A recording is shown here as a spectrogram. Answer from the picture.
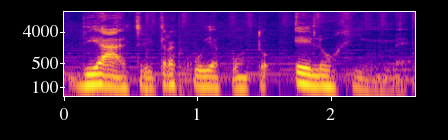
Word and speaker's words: Elohim: Siccome non si dice Elohim, si dice Elohim o Elohim, perché poi c'è anche una regola che dice che la He, tutto sommato, è muta, quindi a seconda di come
